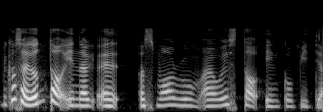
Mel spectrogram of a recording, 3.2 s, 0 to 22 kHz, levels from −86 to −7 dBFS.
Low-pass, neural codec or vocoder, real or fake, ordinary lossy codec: none; none; real; none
